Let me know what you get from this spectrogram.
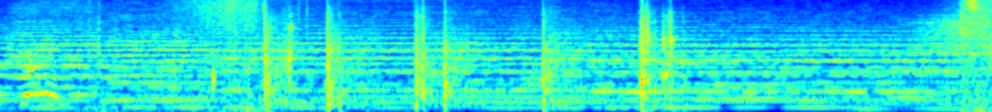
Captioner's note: gun shots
